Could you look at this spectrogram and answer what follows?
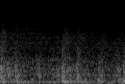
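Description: A passenger train rolls along its rails with a steady low rumble and faint rhythmic clatter from the wheels, heard from inside a carriage during a short journey.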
